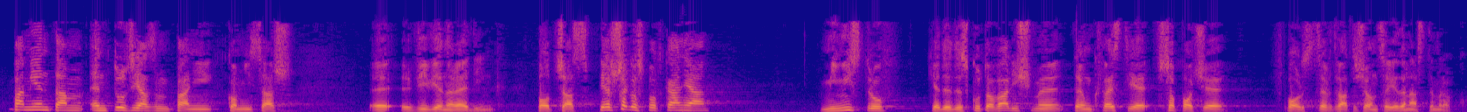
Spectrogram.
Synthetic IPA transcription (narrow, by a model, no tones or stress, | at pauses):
pamʲjɛnt̪amɛnt̪uzʲjazmpaɲikɔmʲisaʂ | vʲivʲjanɾɛd̪ʲḭŋk | pɔt̪̚t͡ʂaspʲjɛɾfʂɛɡɔspɔt̪kaɲa | mʲiɲist̪ɾuf | kʲɛd̪ɘd̪ɘskut̪ɔvalʲiɕmɘt̪ɛ̃kfɛst̪ʲjɛfsɔpɔt͡ɕɛ | fpɔlst̪sɛvd̪vat̪ɘ̥ɕɔnt̪sɛjɛd̪ɛna̰st̪ɘmɾɔ̰ku̥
